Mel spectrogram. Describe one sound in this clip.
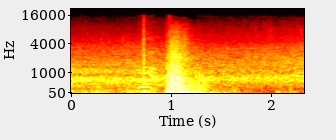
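A wrestler slams onto the ring mat with a loud thud.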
